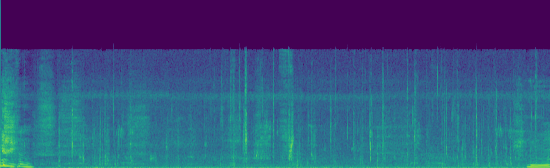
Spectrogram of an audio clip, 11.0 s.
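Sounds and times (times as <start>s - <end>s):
people chewing and lip smacking: 0.0s - 11.0s.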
